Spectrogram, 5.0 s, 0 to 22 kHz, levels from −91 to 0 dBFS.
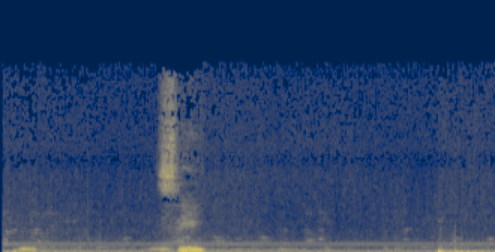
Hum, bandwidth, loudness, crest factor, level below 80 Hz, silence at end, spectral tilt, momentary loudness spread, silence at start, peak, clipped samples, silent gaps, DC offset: none; 16.5 kHz; -25 LUFS; 18 dB; -38 dBFS; 0 s; -5.5 dB/octave; 21 LU; 0.05 s; -10 dBFS; under 0.1%; none; under 0.1%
